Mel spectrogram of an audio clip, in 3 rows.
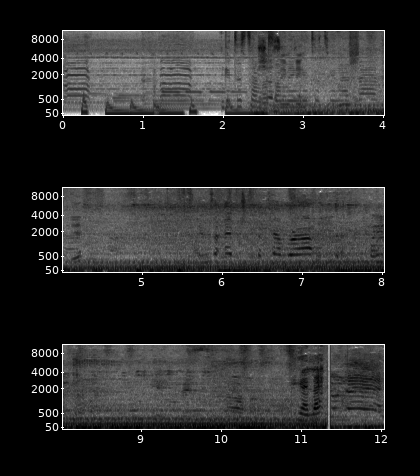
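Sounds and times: vehicle engines idling: 1.0 - 12.0.

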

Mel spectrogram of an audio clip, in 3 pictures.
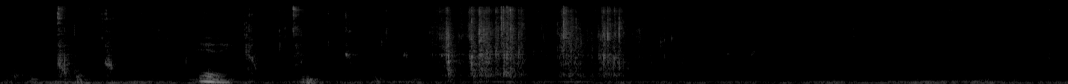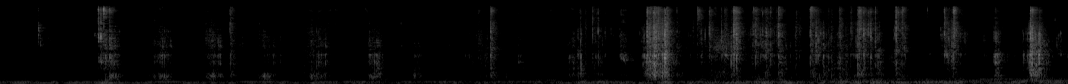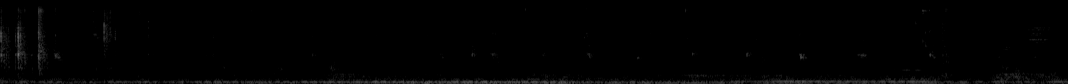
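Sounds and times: faint low hum: 0.0 - 32.0
chips crunching: 4.0 - 6.9, 11.6 - 24.7.

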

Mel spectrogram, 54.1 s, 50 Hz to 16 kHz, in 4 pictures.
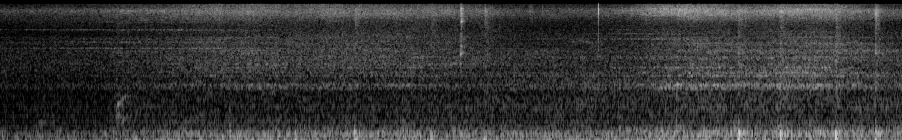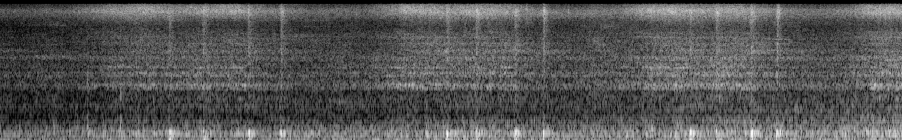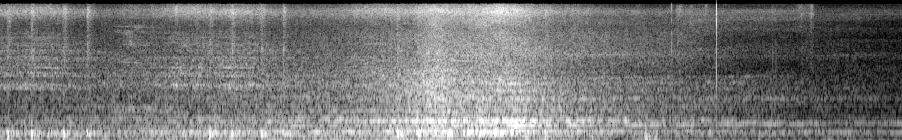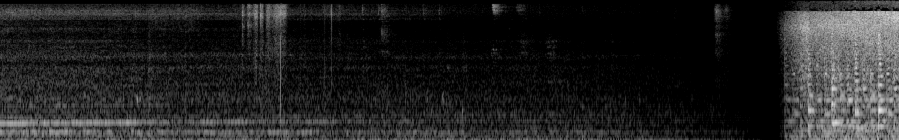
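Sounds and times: electric train whine: 0.0 - 46.1, 52.3 - 54.0.

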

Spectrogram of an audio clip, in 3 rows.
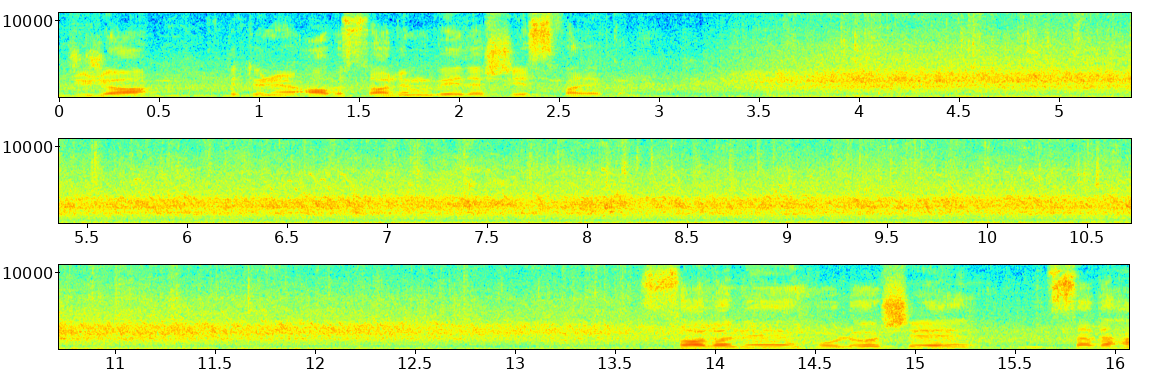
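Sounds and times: low mechanical hum: 0.0 - 16.0
chickens chattering: 3.3 - 15.3.

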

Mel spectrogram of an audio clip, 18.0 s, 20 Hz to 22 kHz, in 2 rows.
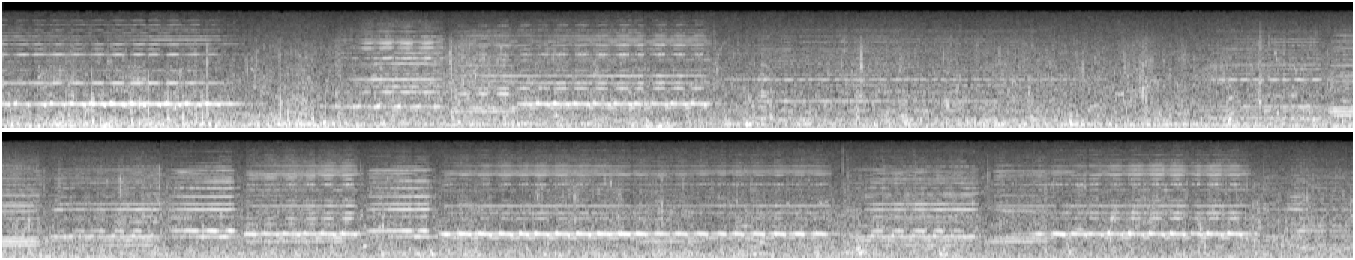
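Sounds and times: violin holding long notes: 0.0 - 18.0.

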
